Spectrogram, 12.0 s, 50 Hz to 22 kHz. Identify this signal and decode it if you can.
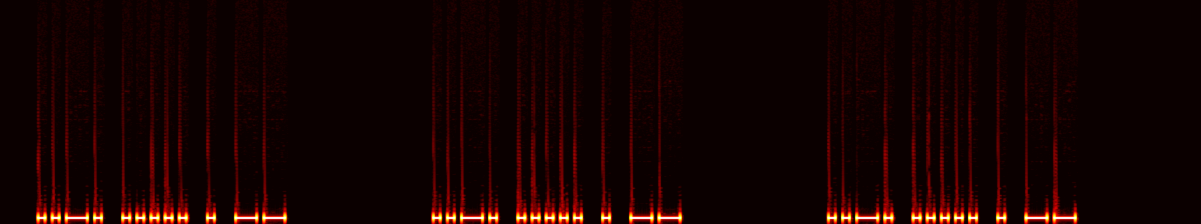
Morse code, heard as a keyed tone, about 17 wpm, 700 Hz. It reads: F5EM F5EM F5EM
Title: DXCC-100 Call Signs - 4 Characters - Repeated 3x - 17wpm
